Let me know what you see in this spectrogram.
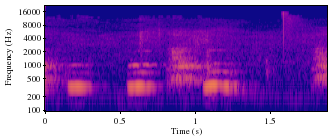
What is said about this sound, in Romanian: Ce este? Am auzit un lătrat. Un câine este undeva, un câine lătrat. Am auzit și eu.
